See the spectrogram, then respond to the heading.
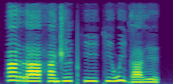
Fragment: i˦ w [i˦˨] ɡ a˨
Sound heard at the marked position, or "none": i˦˨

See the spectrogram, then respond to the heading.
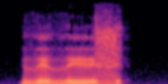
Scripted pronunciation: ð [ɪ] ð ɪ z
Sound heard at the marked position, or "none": ɪ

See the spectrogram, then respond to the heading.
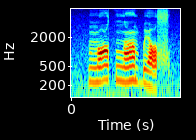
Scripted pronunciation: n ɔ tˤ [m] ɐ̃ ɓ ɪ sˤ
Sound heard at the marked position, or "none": n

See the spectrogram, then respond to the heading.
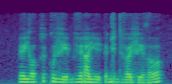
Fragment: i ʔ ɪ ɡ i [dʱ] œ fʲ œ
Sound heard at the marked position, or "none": dʱ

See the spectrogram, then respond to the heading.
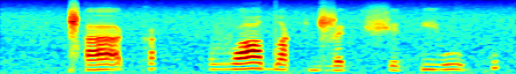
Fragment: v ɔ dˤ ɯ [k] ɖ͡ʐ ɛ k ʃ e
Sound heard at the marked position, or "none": k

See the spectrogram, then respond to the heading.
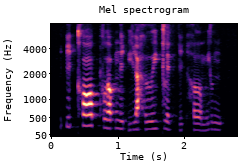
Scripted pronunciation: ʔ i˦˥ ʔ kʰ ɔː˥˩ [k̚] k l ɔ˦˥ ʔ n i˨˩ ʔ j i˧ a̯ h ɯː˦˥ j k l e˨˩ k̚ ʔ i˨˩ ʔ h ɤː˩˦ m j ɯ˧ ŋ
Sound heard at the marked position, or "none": p̚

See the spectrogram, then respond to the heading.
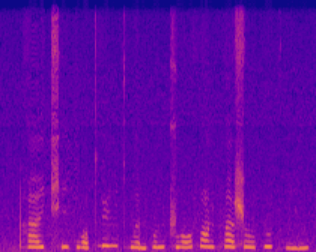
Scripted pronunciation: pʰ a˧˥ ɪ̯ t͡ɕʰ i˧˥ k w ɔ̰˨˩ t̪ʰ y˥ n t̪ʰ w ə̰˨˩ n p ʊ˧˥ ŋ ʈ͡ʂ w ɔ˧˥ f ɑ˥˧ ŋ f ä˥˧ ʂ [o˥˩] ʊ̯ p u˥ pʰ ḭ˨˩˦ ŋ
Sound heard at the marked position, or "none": o˥˩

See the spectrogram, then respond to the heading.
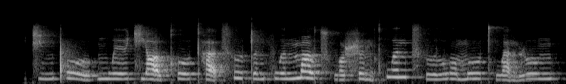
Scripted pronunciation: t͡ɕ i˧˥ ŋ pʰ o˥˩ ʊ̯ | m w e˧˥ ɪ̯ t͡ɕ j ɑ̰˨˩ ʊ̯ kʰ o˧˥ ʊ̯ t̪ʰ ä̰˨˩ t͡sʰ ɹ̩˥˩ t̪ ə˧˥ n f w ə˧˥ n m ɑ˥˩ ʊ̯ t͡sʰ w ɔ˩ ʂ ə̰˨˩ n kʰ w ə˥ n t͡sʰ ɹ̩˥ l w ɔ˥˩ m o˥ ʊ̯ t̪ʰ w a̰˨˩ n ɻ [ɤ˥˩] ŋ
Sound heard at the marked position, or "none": ɤ˥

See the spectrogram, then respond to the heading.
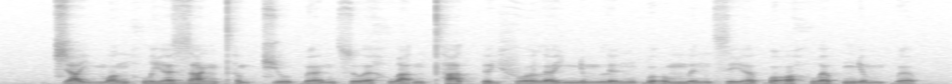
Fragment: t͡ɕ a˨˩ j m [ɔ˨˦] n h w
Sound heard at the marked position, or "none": ɔ˨˦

